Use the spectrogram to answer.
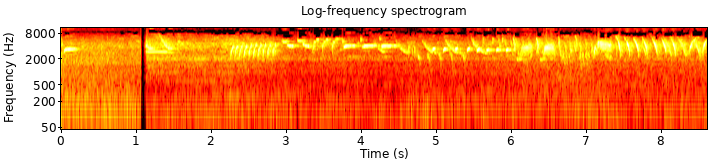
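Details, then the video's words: Yorkshire canary, a domestic breed, starting after a sharp click with a buzzy trill, then building into long, fast, rhythmic rolls of repeated high sweeping notes that grow steadily louder. "KENARI YORKSHIRE POSTUR MAKNYOS GACOR"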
